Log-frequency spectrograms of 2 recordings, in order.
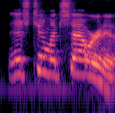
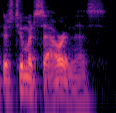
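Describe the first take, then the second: First: High, whiny mock of the complaint; mimicking a friend who sends his drink back; mocking the buddy. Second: Said in the usual way. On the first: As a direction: parrot the picky friend in a silly squeak. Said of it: "'Cause he did say light on the sour". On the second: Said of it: "he was like".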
